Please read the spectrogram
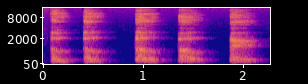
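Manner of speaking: imitating a singer's gorilla-like ooh grunts; airy chesty gorilla hoots. Coach imitating the singer's gorilla sounds, airy hoots. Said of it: "like this, like, gorilla".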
